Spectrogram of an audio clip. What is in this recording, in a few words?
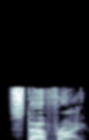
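"stir-fry", British English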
